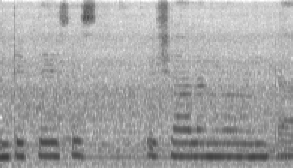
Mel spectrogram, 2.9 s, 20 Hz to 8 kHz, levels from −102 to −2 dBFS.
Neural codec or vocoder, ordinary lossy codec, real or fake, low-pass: none; none; real; none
